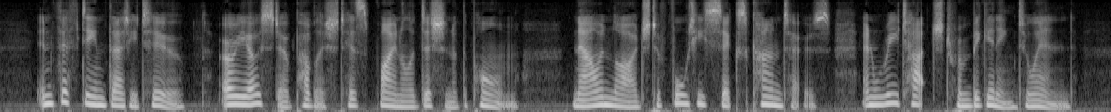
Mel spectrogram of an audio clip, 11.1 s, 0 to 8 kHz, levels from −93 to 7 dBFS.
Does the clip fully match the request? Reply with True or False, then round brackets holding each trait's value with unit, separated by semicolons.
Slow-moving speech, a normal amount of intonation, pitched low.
False (120 wpm; 4.5 semitones; 180 Hz)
